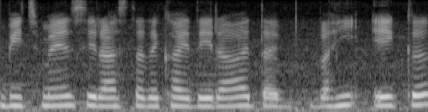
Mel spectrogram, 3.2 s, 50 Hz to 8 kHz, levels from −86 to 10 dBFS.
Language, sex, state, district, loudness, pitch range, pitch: Hindi, female, Chhattisgarh, Bilaspur, -16 LUFS, 220-235 Hz, 230 Hz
